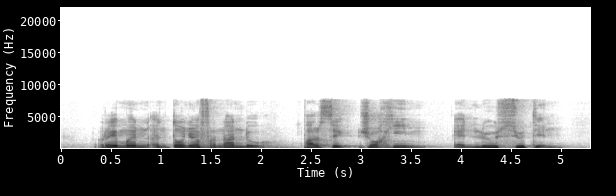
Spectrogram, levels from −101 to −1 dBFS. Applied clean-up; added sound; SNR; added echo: none; none; none; none.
